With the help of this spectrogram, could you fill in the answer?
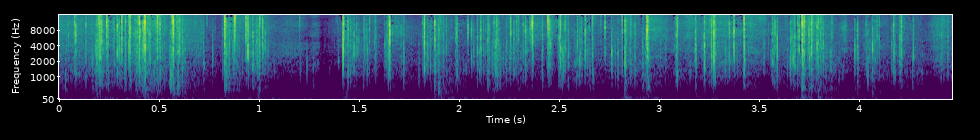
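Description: An empty brown kraft paper bakery bag, layered and folded and resting on felt, is pinched, lifted and crinkled with the fingertips. It makes dense, bright crackling crinkles with almost no low end. A brief quiet gap falls just after the first second before the crinkling resumes.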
